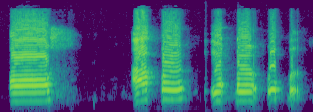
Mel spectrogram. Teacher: زبان کی جڑ کو اوپر تالو سے لگا لو آپ تو آپ کو خاف ادا ہو جائے گا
